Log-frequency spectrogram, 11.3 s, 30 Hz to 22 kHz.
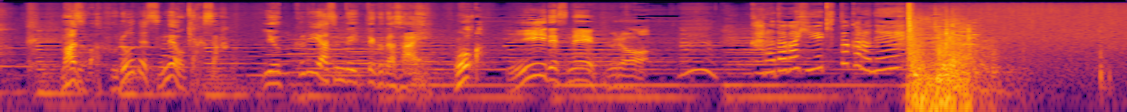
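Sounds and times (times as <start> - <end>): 
speech: 0.6 - 6.6, 7.6 - 9.8
rain hiss: 9.7 - 11.2.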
